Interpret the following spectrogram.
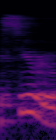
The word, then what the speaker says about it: Seiryu: The best way to get to Seiryu by car is via I-35 South and will take about 1 day and 10 hours in light traffic.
